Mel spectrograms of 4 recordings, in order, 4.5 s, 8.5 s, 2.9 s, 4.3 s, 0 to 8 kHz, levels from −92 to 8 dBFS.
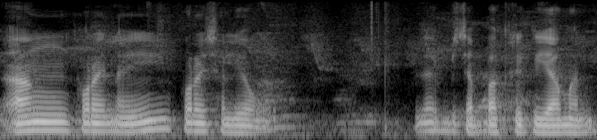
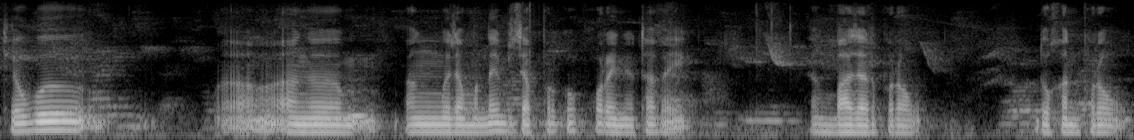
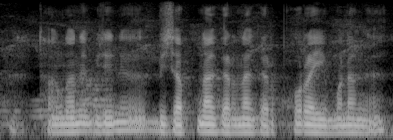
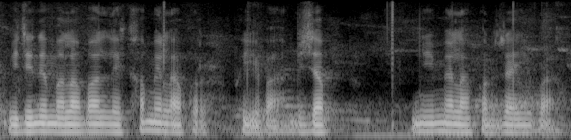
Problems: low volume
